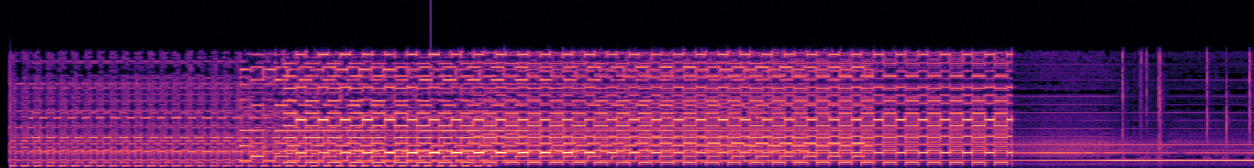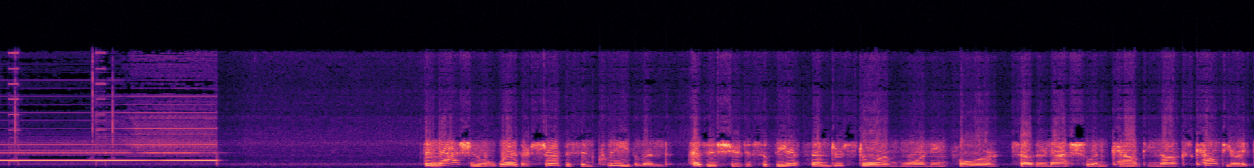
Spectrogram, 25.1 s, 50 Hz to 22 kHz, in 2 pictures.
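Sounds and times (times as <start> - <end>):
pulsing electronic alarm beeps: 0.1 - 11.0
steady alarm tone: 0.1 - 11.4.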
